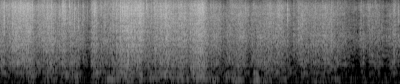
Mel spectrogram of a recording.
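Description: White plastic bag rustling and crinkling as it is handled and tied shut, easing off near the end.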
